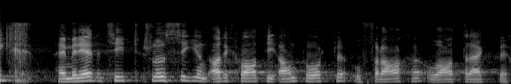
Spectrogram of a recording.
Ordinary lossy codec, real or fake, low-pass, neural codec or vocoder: none; real; 7.2 kHz; none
